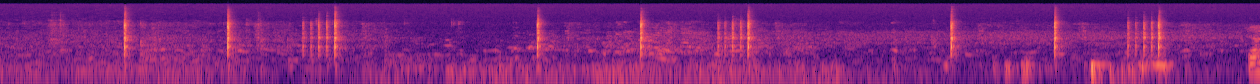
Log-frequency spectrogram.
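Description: Low murmur of voices, broken about once a second by sharp clicks, some of them coming in quick little rattles. No music is playing.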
